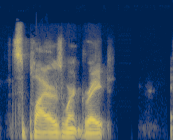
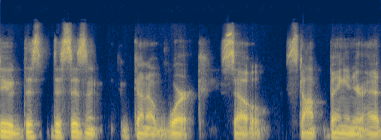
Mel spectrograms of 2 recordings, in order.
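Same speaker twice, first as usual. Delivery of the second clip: ordinary talk, nothing marked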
